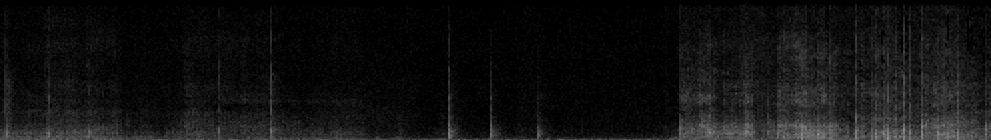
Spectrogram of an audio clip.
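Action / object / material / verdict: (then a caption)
tap / corrugated cardboard box / cardboard / none. Long acrylic nails on both hands tap and scratch the lid of a large, hollow, brown printed corrugated cardboard shipping box. Soft, papery scratching is broken by sharp, crisp nail taps, with a few isolated clicks near the middle. From about four seconds in, the tapping and scratching turn louder and busier in a dense, crackly burst.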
